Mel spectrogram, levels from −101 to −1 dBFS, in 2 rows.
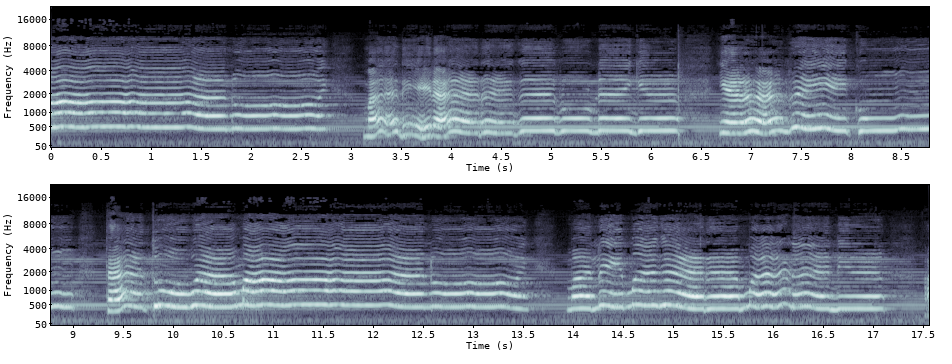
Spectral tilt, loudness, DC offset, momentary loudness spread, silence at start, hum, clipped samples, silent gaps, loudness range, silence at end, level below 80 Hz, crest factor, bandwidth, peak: -3.5 dB/octave; -16 LUFS; under 0.1%; 9 LU; 0 s; none; under 0.1%; none; 4 LU; 0 s; -56 dBFS; 16 dB; 10.5 kHz; -2 dBFS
